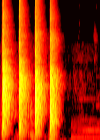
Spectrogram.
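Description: A man clapping his hands four times, about a third of a second apart, the claps stopping after about a second.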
